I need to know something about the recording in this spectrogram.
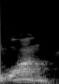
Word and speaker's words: Wang: Dr Dr um Wang is what we've said that we're going to do because it's the easiest for us I'll say but it's actually Wong is how you would pronounce it um just so anyone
